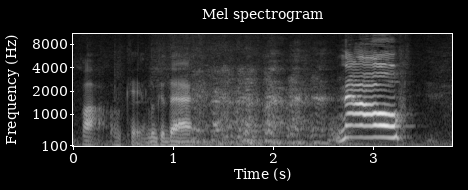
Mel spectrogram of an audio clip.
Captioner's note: laughter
